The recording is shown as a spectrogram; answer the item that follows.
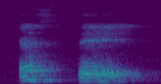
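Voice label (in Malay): "estet", Malay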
